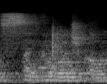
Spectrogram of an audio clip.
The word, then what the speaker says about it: psychological: And also not psychological, psychological. We do not pronounce P letter.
